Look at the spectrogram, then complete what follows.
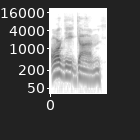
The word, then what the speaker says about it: Oregon: This is how you say it. Oregon.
